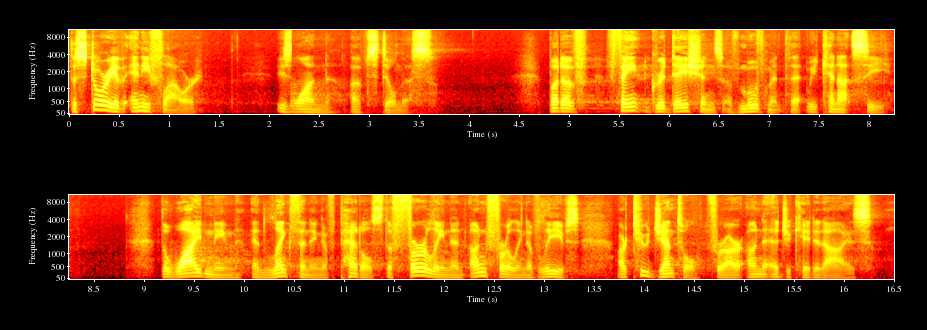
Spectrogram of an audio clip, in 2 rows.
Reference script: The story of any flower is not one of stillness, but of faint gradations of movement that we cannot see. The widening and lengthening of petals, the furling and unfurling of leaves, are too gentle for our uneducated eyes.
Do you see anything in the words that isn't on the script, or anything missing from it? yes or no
yes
